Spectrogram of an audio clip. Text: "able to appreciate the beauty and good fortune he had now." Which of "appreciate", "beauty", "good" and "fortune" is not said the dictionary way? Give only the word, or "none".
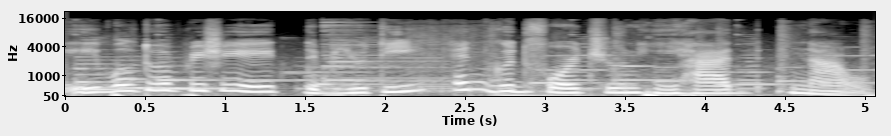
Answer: none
